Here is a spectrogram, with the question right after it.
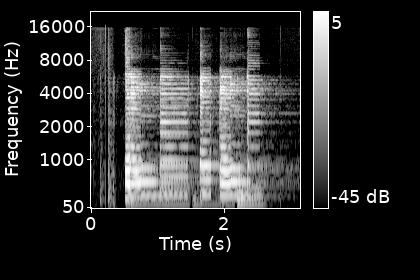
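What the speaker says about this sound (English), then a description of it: "Let's hear the triamp." An electric guitar plays a few strummed chords through a tube amplifier, ringing out full and slightly driven before fading away.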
